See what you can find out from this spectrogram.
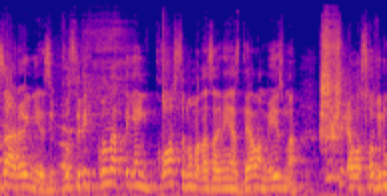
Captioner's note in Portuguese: sons de aranha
